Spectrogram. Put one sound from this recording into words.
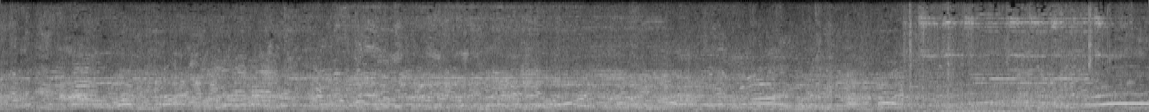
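A large crowd of men shouts and cheers loudly outdoors.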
